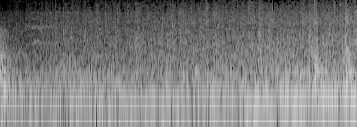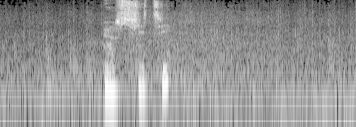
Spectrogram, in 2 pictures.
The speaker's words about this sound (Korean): 하늘에는 여전히 먹구름이 잔뜩 껴있었다. 얼마 안가 빗방울이 창문에 부딪히기 시작했다.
